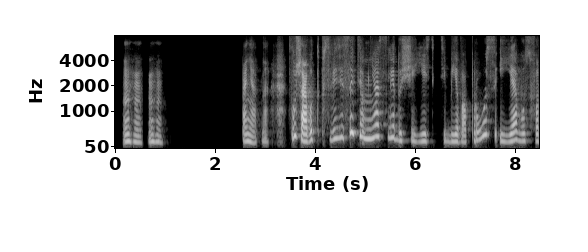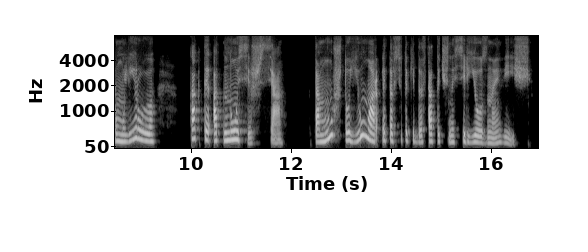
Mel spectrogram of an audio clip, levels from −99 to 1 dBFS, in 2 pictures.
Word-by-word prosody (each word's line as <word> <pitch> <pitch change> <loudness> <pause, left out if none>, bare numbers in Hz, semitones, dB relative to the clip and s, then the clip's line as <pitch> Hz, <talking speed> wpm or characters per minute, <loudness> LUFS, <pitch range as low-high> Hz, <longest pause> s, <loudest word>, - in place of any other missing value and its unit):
Мгм, 180 -3 -1
мгм. 180 -3 -4 1.6
Понятно. 175 -6 -2 0.4
Слушай, 315 - +8
а - - +10
вот 230 +5 -1
в - - -4
связи 270 +6 -2
с 285 - -1
этим 420 -6 +4
у - - +2
меня 295 +5 +4
следующий 220 -9 -3
есть 190 +1 -4
к - - -57
тебе 185 0 -3
вопрос, 230 - -2
и - - -5
я 190 +3 +2
его 200 -3 -1
сформулирую: 195 +1 0 0.7
как 255 0 +3
ты 235 - +4
относишься 210 - +1 0.5
к - - -49
тому, 190 - +3
что 215 - -2
юмор- 215 - +3
это 205 -1 -1
всё-таки 205 0 -8
достаточно 175 +1 -3
серьёзная 160 -4 -3
вещь? 150 -7 -8
195 Hz, 115 wpm, -28 LUFS, 180-235 Hz, 1.6 s, а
